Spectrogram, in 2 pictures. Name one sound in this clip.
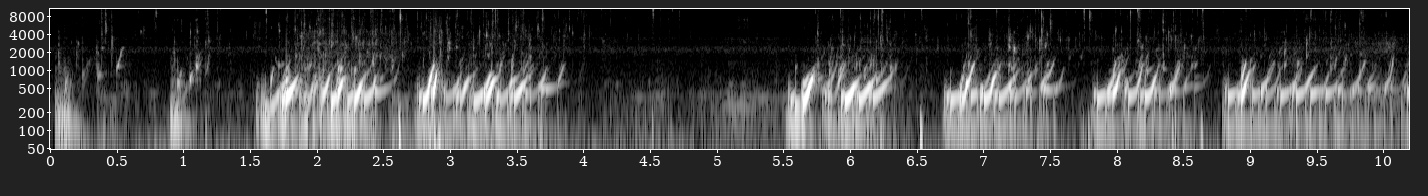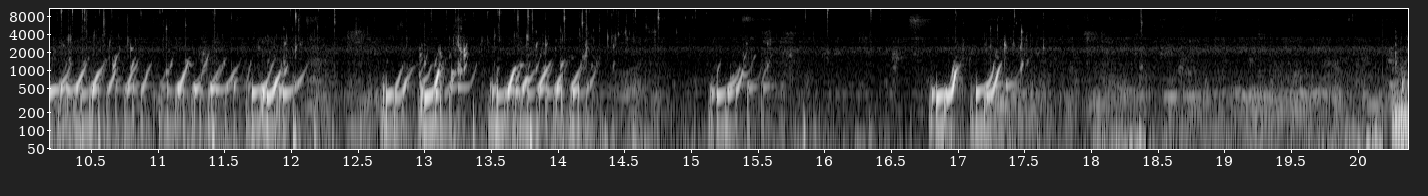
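Water bubbles softly in a fish tank.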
